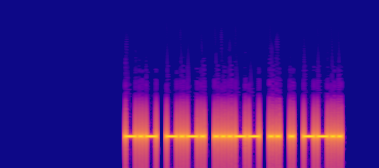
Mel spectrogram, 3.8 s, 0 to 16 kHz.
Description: Morse code, heard as a keyed tone, about 34 wpm, 700 Hz. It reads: KC3IEZ
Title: USA Call Signs Repeated 3x 35wpm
